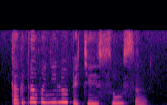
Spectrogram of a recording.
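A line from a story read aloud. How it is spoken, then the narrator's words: Sad reply. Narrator (Russian): печально ответила она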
